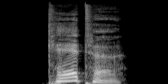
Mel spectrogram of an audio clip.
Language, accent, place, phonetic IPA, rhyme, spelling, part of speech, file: German, Germany, Berlin, [ˈkɛːtə], -ɛːtə, Käthe, proper noun, De-Käthe.ogg
- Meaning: a diminutive of the female given name Katharina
